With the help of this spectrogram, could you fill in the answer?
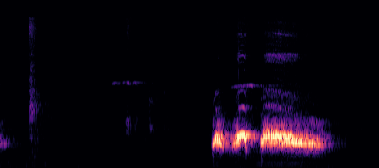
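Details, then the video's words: Spotted dove singing in the cetretan style, a song meant to provoke other doves into singing: after a quiet start, one low cooing phrase of two short notes runs into a longer, slightly falling coo. "Suara burung tekukur gacor cetretan bikin deruk tekukur derkuku balam lain emosi ikut bunyi"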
